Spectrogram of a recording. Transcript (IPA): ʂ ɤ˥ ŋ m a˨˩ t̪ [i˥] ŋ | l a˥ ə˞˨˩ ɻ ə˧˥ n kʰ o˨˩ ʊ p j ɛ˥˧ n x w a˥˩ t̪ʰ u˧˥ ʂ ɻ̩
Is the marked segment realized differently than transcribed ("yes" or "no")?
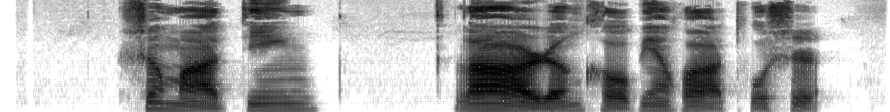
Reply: no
